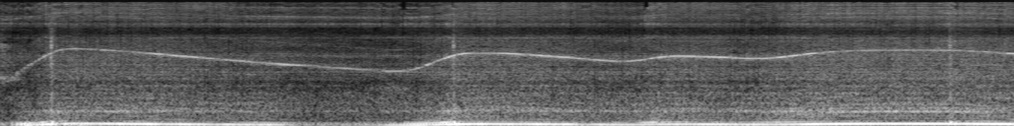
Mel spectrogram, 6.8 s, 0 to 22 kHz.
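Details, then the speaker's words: Saturn ION with a cheap 7-inch touch-screen double-DIN head unit, engine running: buzzing whistle through the speakers that rises and falls with engine revs; electrical noise, possibly wiring or cheap unit, cause unknown. "when the engine is running you hear this buzzing noise going through the speakers and when I rev the car that noise revs up with it"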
